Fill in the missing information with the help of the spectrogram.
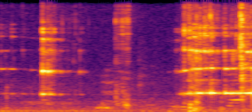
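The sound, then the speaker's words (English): A drinking glass clinks, a bright ringing tap followed by a longer cluster of glassy chimes and rattling, with a faint murmur in the background. “Like I'm going to drink out of this glass, but the glass itself is not food.”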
